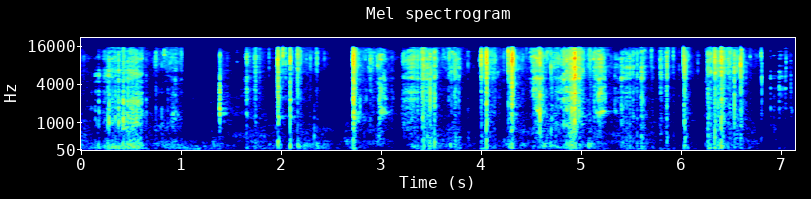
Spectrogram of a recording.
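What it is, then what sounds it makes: Soap bar shaved with a blade. A solid cream-white oval soap bar, held in the hand, is shaved into flakes with a utility knife blade. A quiet, uneven run of dry, crisp scraping and crunching strokes follows, with short pauses between bursts. The bright, papery texture sounds close to tearing or crinkling.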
